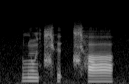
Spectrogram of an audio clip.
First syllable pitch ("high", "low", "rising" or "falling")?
falling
